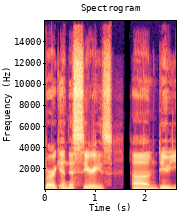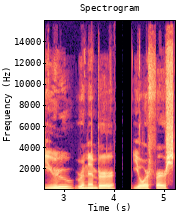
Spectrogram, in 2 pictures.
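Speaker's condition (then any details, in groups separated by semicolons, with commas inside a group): No condition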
